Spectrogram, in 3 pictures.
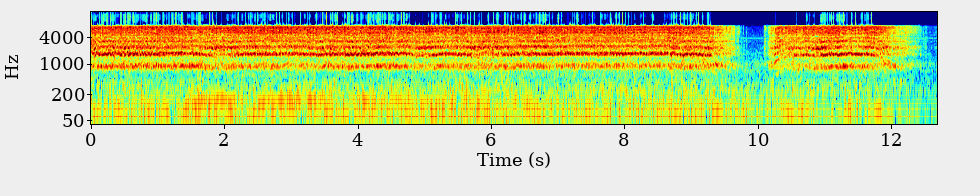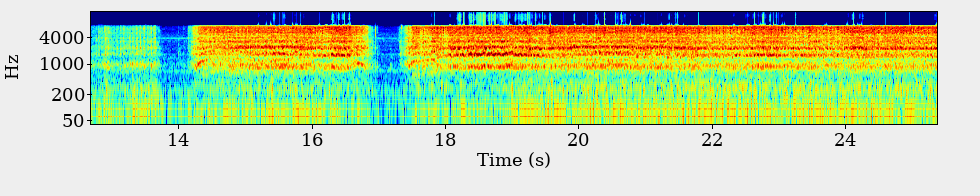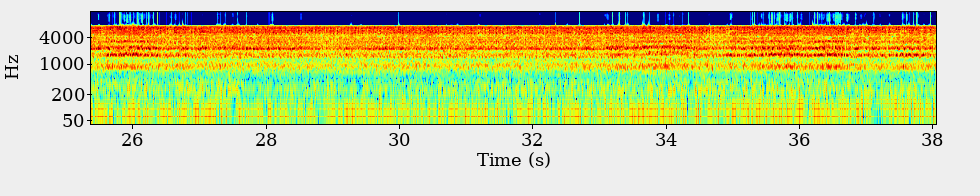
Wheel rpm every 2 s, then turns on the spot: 210, 220, 220, 230, 180, 150, 60, 140, 120, 190, 200, 200, 200, 200, 200, 190, 200, 200, 200.
12-14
